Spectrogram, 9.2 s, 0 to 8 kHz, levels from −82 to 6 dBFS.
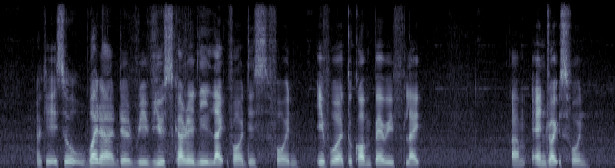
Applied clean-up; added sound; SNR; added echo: none; none; none; none.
